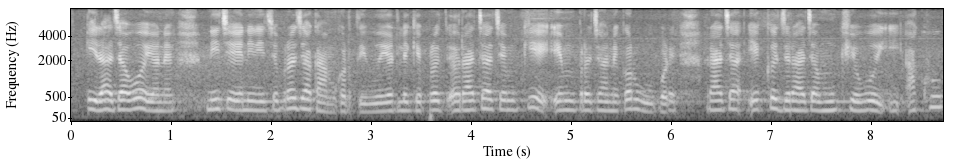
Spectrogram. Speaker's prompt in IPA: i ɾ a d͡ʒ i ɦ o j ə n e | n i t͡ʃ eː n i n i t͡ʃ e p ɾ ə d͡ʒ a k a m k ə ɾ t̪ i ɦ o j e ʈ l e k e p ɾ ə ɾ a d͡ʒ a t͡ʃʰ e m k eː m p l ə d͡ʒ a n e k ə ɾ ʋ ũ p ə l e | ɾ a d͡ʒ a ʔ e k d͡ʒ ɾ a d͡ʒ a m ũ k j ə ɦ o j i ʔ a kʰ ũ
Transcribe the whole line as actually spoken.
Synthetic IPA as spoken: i ɾ a d͡ʒ a ɦ o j ə n e | n i t͡ʃ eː n i n i t͡ʃ e p ɾ ə d͡ʒ a k a m k ə ɾ t̪ i ɦ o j e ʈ l e k e p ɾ ə ɾ a d͡ʒ a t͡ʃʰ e m k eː m p ɾ ə d͡ʒ a n e k ə ɾ ʋ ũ p ə ɽ e | ɾ a d͡ʒ a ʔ e k d͡ʒ ɾ a d͡ʒ a m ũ kʰ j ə ɦ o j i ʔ a kʰ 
